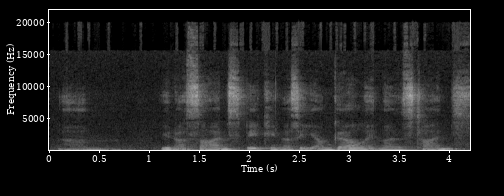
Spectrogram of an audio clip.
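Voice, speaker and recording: Over audible room echo, a woman speaks very slowly in a fairly low pitch, her dark, mellow tone carrying vocal fry. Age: 70s. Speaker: yoga teacher. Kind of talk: talk. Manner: halting.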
